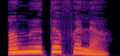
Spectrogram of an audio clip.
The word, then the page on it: ಅಮೃತಫಲ: amřtaphala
